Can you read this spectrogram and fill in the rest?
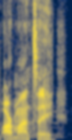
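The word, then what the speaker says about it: Armont'e: Look up Armonte. That's spelled A-R-M-N. Dang, I can't even spell my name. A-R-M-O-N-T apostrophe E.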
